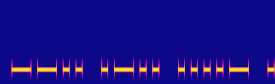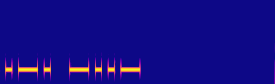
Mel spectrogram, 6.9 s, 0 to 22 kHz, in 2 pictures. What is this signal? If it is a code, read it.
Morse code, heard as a keyed tone, about 16 wpm, 700 Hz. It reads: ZL4FX
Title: DXCC-100 Call Signs - 5 Characters - Repeated 3x - 15wpm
